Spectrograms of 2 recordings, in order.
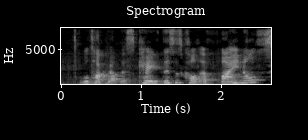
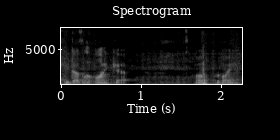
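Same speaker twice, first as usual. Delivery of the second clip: "He doesn't like it" whispered softly; whispered aside; 10 dB quieter than usual. Real, not acted. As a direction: murmur it as a hushed comment.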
